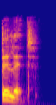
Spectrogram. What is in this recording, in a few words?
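"billet", English, uk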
